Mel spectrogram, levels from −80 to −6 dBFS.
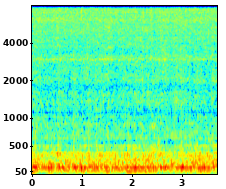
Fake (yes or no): yes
